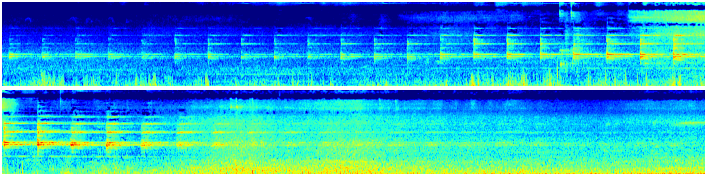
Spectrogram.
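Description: MBTA commuter rail train arriving: its bell rings in steady repeated strokes that grow louder as it approaches. From about two-thirds of the way through, the bell gives way to the rising rumble of the train rolling in alongside the platform.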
